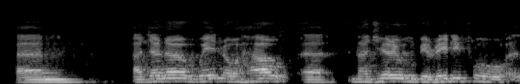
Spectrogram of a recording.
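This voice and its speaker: At a fairly slow pace, a man speaks at a medium pitch with ordinary pitch variation, and audible room echo surrounds him. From South Africa. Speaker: hotel general manager. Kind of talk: conference talk. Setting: video call. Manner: hesitant, many fillers.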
